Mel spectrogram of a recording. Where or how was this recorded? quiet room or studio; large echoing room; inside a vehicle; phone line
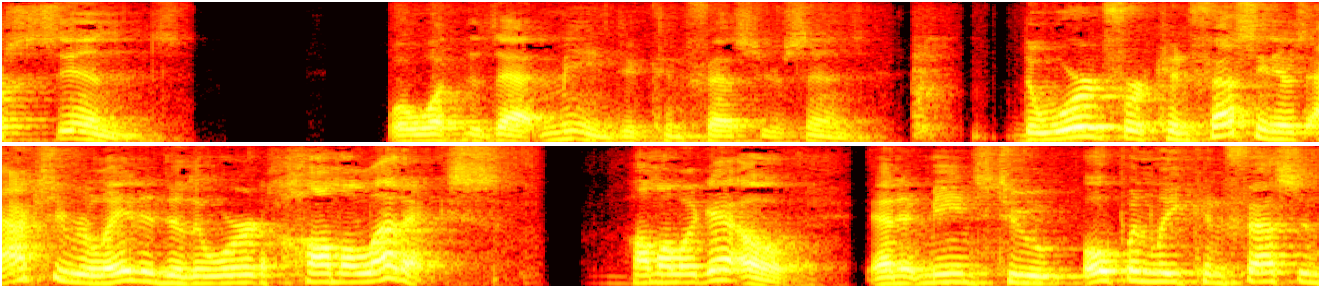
large echoing room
